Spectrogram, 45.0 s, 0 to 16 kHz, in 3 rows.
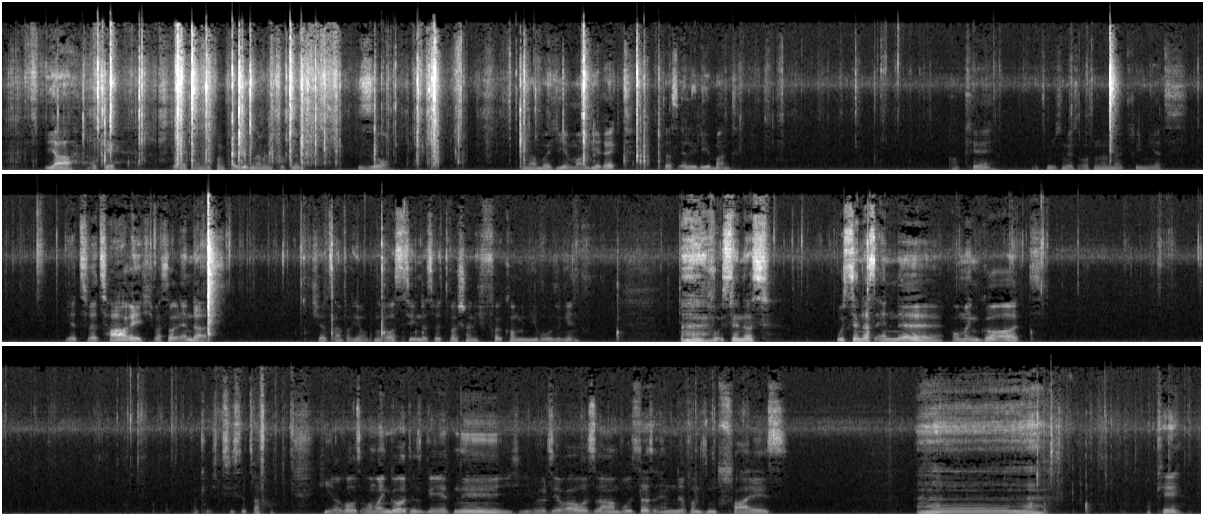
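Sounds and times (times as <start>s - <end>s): plastic bag rustling: 0.0s - 11.3s
background hiss: 0.0s - 45.0s.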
